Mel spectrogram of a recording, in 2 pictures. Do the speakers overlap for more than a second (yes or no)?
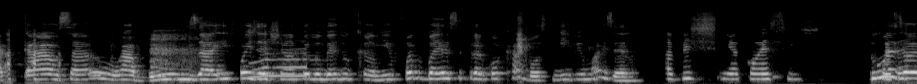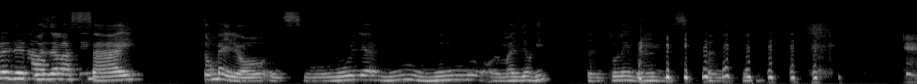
yes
